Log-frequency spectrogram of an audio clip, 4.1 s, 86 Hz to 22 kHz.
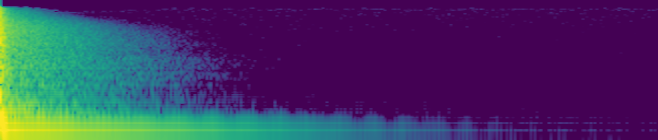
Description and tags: this is tom sample of an 16" floor tom which i was messing around tuning to give different brightnesses and sustains
recorded with an sm57 directly on it and edited in logic
beat, tom, hit, sample, low, long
